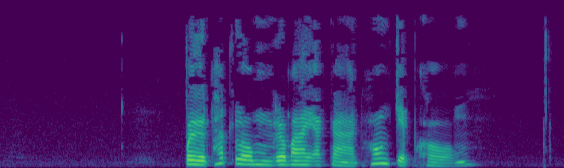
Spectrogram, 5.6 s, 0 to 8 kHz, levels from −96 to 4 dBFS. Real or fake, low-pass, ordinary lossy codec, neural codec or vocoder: real; 7.2 kHz; MP3, 32 kbps; none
